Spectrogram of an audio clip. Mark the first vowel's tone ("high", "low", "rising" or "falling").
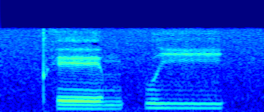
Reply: low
